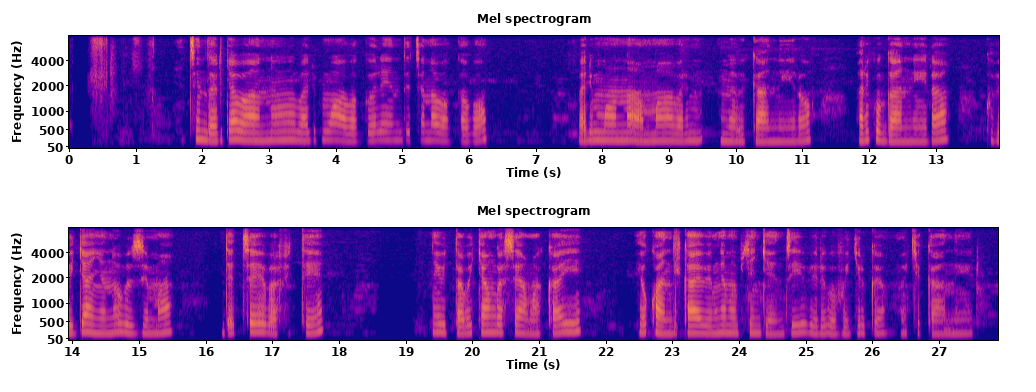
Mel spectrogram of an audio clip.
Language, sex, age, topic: Kinyarwanda, female, 18-24, health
